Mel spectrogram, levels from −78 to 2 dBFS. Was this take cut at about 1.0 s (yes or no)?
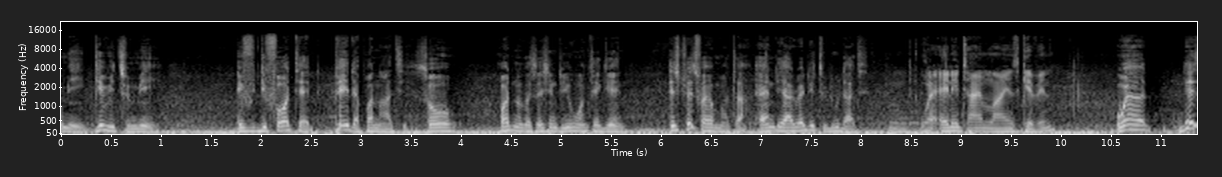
no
